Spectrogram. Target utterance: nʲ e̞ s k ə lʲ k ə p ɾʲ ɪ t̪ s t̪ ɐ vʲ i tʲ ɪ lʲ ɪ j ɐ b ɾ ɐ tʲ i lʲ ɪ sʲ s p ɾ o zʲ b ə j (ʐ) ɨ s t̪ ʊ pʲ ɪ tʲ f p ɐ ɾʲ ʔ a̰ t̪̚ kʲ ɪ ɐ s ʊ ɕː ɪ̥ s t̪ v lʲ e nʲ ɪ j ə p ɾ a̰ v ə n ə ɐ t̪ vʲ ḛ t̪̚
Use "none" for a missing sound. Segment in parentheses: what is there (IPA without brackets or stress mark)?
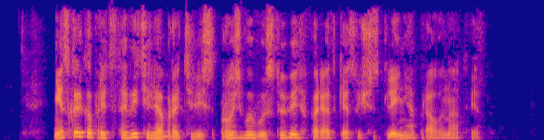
v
